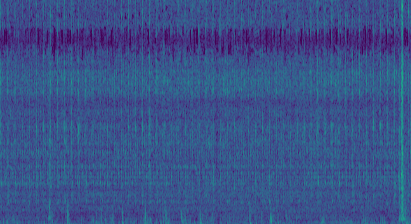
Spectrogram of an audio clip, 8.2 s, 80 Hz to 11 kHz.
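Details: 1929 Ford Model A coupe at startup idle before repair: uneven, lumpy idle with sharp puffing ticks breaking through the low rumble; exhaust leak, to be fixed before sale.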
